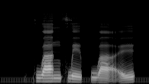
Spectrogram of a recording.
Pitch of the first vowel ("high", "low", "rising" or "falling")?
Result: high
